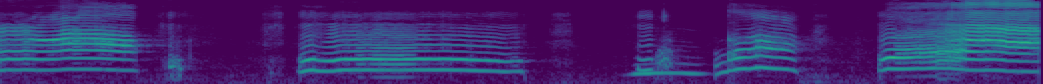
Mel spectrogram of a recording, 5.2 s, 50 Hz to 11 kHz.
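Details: A 1-week-old newborn boy, said to be scared of his hiccups, cries in sustained, high-pitched repeated bouts with short breaths between them. Infant crying.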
